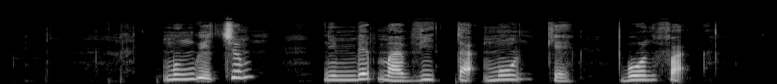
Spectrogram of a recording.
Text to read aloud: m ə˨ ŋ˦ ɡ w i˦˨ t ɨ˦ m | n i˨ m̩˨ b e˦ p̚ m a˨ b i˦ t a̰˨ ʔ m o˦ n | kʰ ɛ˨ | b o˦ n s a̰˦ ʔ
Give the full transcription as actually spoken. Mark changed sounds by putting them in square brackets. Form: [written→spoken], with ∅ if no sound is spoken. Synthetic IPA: m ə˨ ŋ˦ ɡ w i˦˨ [t→t͡ʃ] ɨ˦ m | n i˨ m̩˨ b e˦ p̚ m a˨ [b→v] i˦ t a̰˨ ʔ m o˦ n | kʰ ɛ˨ | b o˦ n [s→f] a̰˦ ʔ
